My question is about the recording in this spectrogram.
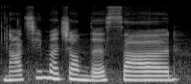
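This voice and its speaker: A Southern US shopping vlogger in her young adult years narrates slowly in a mid-range voice, with slight background noise. She's casual and bubbly, leaning on "um" and "like" a lot. Her voice-over was made away from the pictured store and has faint background music.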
